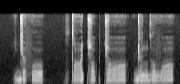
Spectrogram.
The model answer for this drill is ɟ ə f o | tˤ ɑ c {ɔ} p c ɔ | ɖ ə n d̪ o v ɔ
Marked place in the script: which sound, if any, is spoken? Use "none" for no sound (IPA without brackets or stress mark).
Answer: ɔ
